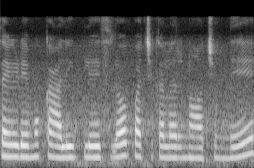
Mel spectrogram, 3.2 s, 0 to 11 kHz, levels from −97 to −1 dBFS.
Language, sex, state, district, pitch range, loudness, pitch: Telugu, female, Andhra Pradesh, Chittoor, 215-235 Hz, -16 LUFS, 225 Hz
